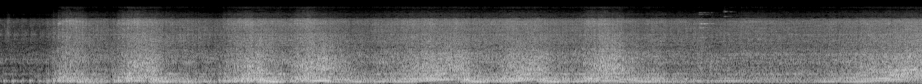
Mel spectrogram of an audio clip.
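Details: 2019 Honda Scoopy scooter after connecting rod and piston kit replacement for a noisy mid-engine knock: catches and settles into an even, steady idle with smooth revving, no knocks or rattles; engine now runs smoothly.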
